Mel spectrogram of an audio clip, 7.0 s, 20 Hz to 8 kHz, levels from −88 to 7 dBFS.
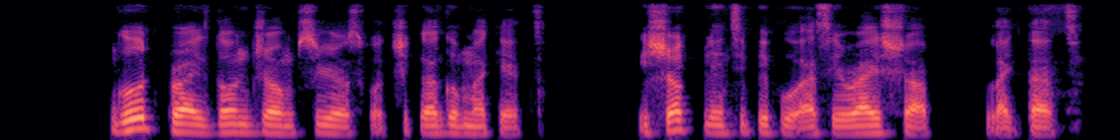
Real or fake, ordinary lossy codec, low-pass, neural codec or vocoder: real; none; 7.2 kHz; none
